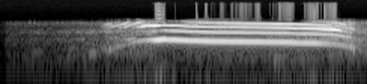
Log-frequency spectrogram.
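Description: A woman's long, loud, high scream of joy, played through a TV speaker. It starts about half a second in, rises and then slowly falls in pitch.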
